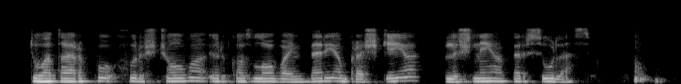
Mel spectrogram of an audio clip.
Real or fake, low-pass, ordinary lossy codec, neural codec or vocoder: fake; 5.4 kHz; Opus, 64 kbps; codec, 16 kHz, 2 kbps, X-Codec, WavLM features, trained on Multilingual LibriSpeech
